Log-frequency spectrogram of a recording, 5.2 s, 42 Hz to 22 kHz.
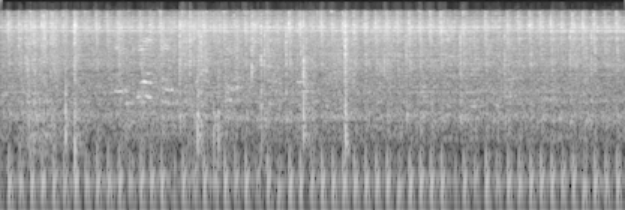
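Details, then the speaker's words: Honda Supra X 125 motorcycle after rebuild of block and piston, new engine still tight so idle raised slightly: steady even single-cylinder thump under three beats a second, earlier rough ticking gone; normal idle. "Oke Guys Inilah hasilnya guys yang seperti kami bilang kemarin itu bahwa setang sehernya itu tidak bunyi meskipun setang seernya itu masih sekitar e 70% lagi guys"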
